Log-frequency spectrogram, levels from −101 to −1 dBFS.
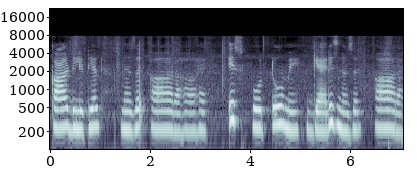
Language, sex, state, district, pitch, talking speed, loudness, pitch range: Hindi, female, Madhya Pradesh, Umaria, 225 Hz, 110 wpm, -19 LUFS, 215-240 Hz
